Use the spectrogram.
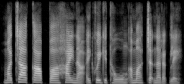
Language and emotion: Manipuri, neutral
